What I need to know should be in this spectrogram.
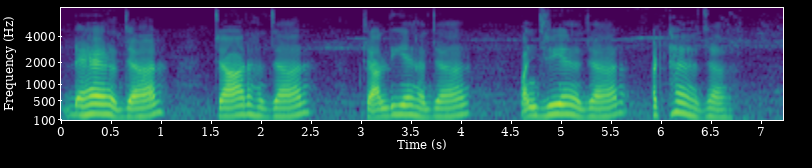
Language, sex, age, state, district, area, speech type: Sindhi, female, 60+, Rajasthan, Ajmer, urban, spontaneous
